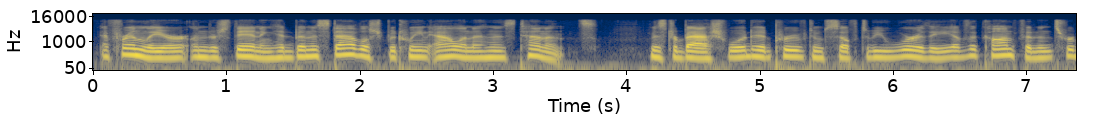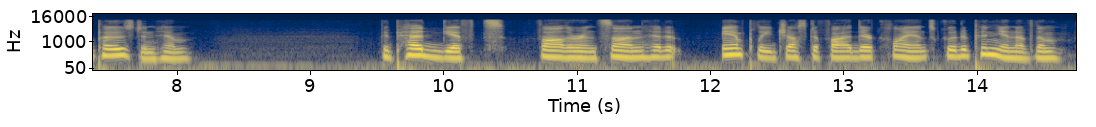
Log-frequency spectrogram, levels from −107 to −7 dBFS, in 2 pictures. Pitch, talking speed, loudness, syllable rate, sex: 180 Hz, 160 wpm, -19 LUFS, 5.4 syllables/s, female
